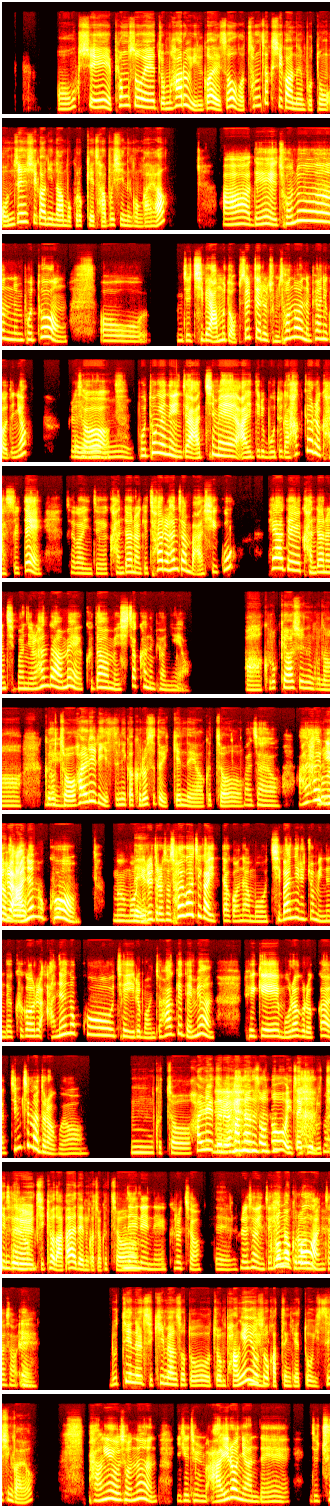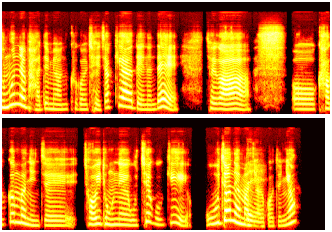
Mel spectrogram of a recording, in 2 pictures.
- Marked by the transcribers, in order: teeth sucking; tapping; laugh; teeth sucking; teeth sucking
- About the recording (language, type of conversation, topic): Korean, podcast, 창작 루틴은 보통 어떻게 짜시는 편인가요?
